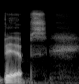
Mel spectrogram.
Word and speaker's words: bps: So, a basis point, often abbreviated as bps or pronounced bips, is simply 1/100 of 1%.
